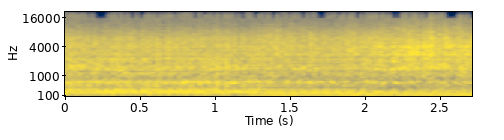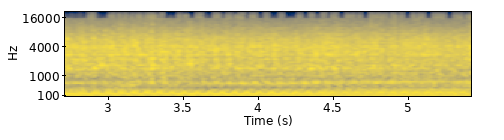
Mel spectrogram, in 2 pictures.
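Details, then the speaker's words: 1977 Pontiac Grand Safari wagon, 301 V8, first run after about 30 years parked: steady, even idle while shifting through reverse, neutral and drive. Revs sag briefly on engagement, then settle with no clunk or slip; the transmission engages and shifts normally. "Let's run Let's see if we got gears. All right, let's try reverse. Yes. Okay, neutral. Drive."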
